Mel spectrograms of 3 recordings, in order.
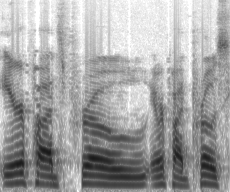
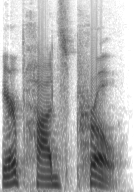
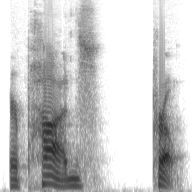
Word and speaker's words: AirPods Pro: Let's go back to the AirPod Pros here. I always say it wrong. It's AirPods Pro. AirPods Pro.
